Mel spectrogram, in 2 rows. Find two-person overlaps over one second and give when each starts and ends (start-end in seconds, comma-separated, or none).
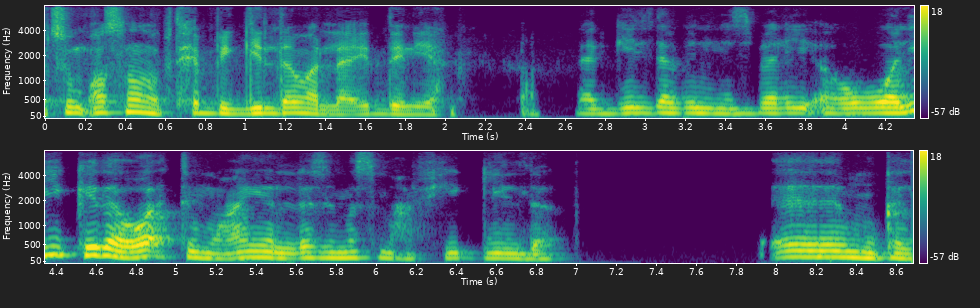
none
